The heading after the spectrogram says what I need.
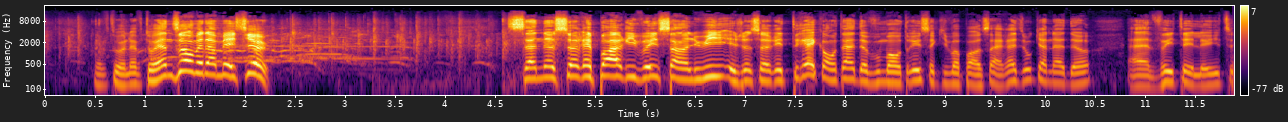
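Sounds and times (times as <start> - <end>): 
people cheering: 0.0 - 5.0
audience applauding a magician: 0.0 - 5.4
speech: 0.5 - 2.4, 4.7 - 11.8.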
